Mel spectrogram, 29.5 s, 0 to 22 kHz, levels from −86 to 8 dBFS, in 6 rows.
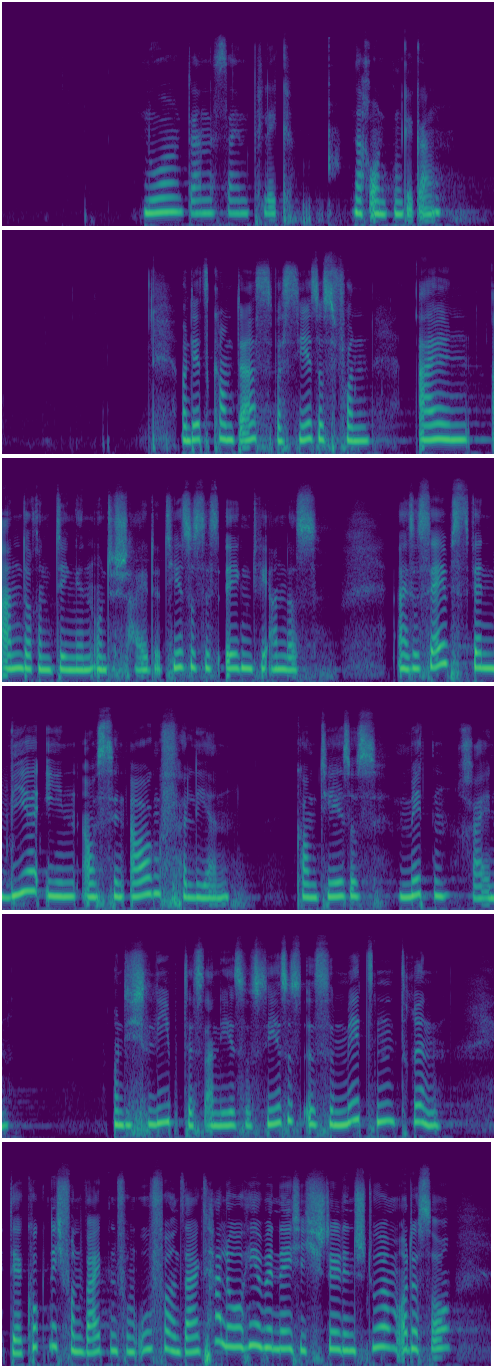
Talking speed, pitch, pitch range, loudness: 130 wpm, 250 Hz, 235-275 Hz, -27 LUFS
